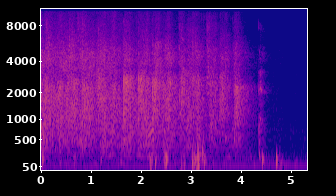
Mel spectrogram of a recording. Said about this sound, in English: We thank you for being here, and give her a big round of applause as she comes up, yeah?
